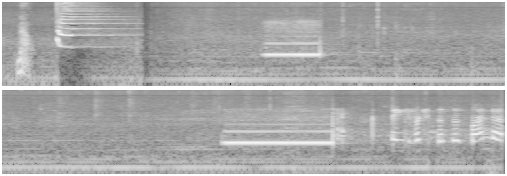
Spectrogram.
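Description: Handheld canned air horn blasting three times: a short blast about half a second in whose pitch drops quickly into a steady note, then a half-second blast about three seconds in and a longer one-second blast around seven and a half seconds in, both loud, steady single notes.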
